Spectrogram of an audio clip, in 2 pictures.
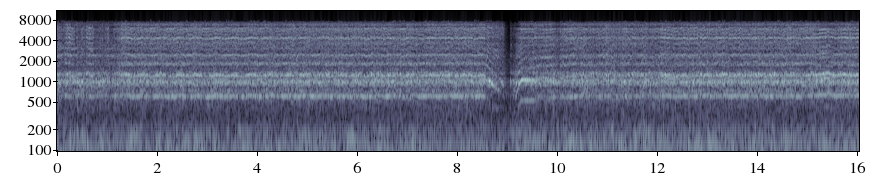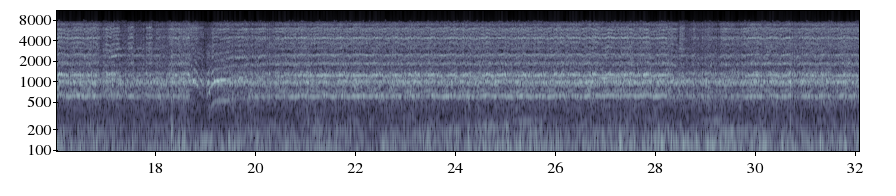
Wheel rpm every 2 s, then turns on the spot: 160, 160, 160, 160, 110, 160, 160, 160, 160, 130, 160, 160, 160, 160, 160, 160.
none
